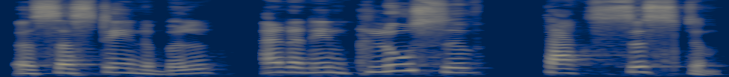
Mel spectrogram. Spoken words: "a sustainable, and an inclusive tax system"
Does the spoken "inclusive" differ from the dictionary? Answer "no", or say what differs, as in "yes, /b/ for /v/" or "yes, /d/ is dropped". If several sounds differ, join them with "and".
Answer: no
